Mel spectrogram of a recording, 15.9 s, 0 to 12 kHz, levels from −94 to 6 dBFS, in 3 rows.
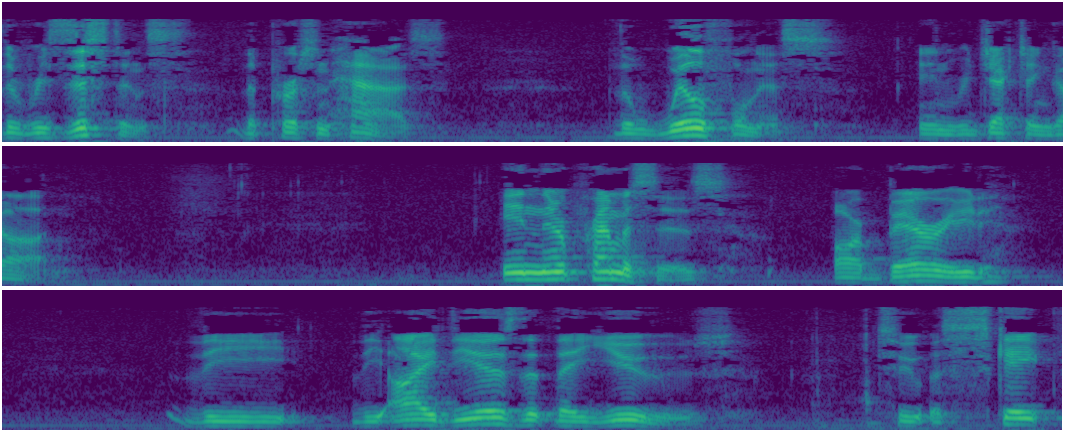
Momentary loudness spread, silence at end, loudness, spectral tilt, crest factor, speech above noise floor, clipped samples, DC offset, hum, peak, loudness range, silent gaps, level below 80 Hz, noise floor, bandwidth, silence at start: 20 LU; 0 s; -30 LUFS; -4 dB/octave; 26 dB; 35 dB; under 0.1%; under 0.1%; none; -8 dBFS; 9 LU; none; -70 dBFS; -65 dBFS; 8 kHz; 0 s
